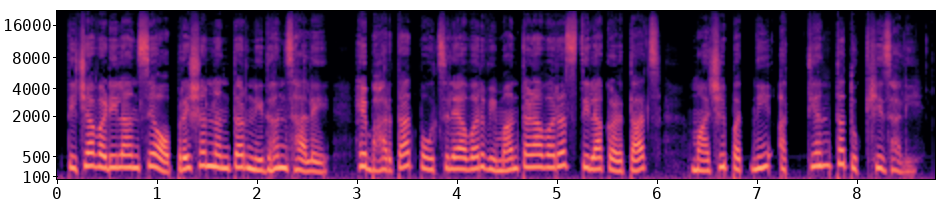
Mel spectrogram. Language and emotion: Marathi, sad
